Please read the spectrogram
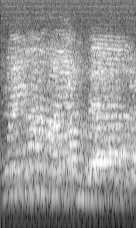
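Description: Young children singing a song with sustained sung notes.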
